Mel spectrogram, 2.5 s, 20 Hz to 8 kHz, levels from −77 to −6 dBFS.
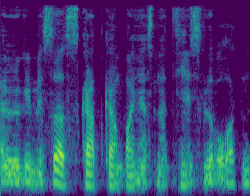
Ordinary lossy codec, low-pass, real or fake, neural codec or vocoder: AAC, 48 kbps; 7.2 kHz; fake; vocoder, 22.05 kHz, 80 mel bands, HiFi-GAN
